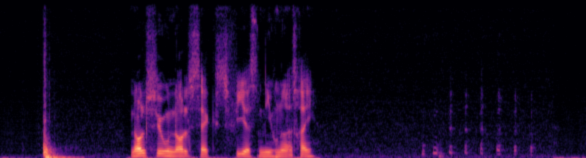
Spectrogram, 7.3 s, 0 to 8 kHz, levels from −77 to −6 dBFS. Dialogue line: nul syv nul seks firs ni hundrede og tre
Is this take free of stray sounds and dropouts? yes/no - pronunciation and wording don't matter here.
no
